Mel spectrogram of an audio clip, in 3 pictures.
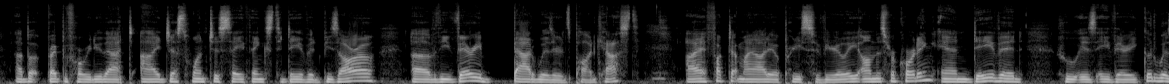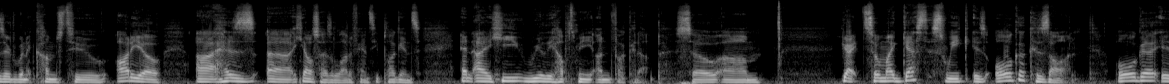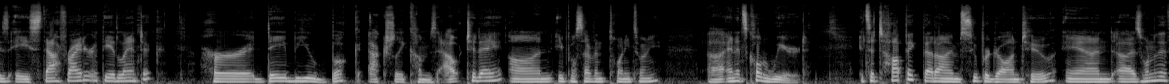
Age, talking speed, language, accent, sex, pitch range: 20-39, 195 wpm, English, American, male, 115-140 Hz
